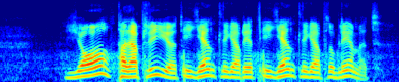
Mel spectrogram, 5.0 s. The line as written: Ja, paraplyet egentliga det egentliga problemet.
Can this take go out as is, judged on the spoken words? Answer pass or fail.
pass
